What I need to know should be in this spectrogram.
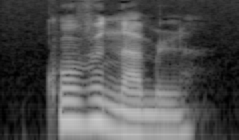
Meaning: appropriate; correct; usable
- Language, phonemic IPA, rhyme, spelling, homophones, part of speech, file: French, /kɔ̃v.nabl/, -abl, convenable, convenables, adjective, Fr-convenable.ogg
